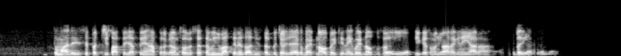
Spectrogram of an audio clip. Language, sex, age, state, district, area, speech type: Hindi, male, 30-45, Uttar Pradesh, Hardoi, rural, conversation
